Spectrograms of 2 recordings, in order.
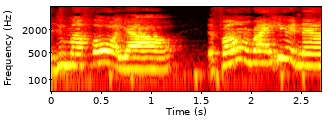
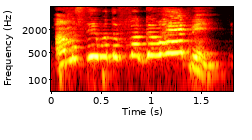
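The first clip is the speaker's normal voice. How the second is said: much higher, daring them to come; defiant challenge; 8 semitones higher than usual. Real, not acted. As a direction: taunt them, fearless.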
